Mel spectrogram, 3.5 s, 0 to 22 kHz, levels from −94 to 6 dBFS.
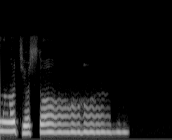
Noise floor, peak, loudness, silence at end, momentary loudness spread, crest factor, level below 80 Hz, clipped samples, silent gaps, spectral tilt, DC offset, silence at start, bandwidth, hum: under -90 dBFS; -10 dBFS; -26 LUFS; 0.9 s; 14 LU; 16 dB; -84 dBFS; under 0.1%; none; -10.5 dB/octave; under 0.1%; 0 s; 5.6 kHz; none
